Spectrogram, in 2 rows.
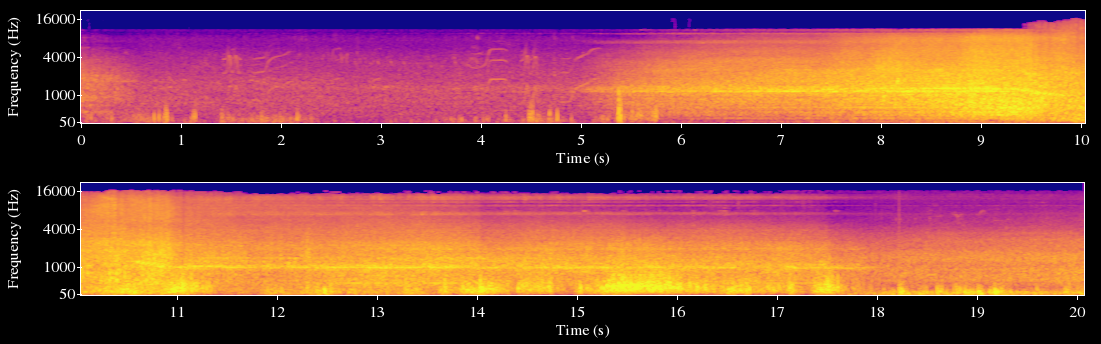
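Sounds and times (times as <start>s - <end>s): wind buffeting the microphone: 3.7s - 8.7s, 9.5s - 20.0s
steady hum: 5.0s - 18.4s
distant train approaching: 5.0s - 20.0s
train passing at speed: 5.0s - 20.0s.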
